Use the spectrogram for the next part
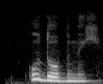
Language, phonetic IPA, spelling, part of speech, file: Russian, [ʊˈdobnɨj], удобный, adjective, Ru-удобный.ogg
- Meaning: comfortable, convenient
